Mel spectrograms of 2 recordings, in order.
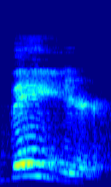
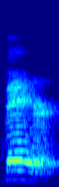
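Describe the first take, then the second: First: The vowel is closed, like in 'they'. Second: The vowel is open, like an acute accent. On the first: The speaker calls it wrong. "Não é fechado como o they" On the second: The speaker calls it right. "Ele é aberto"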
